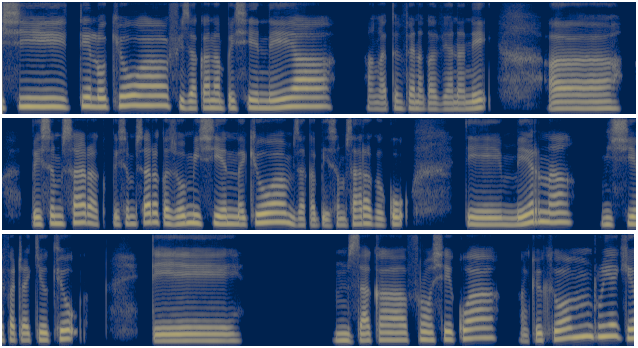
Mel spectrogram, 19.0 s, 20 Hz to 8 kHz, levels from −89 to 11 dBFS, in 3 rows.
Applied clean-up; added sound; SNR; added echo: none; none; none; none.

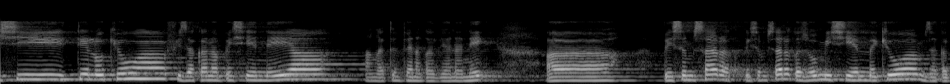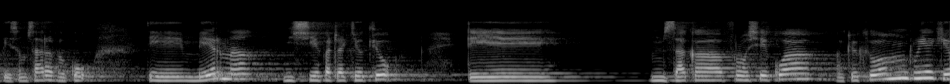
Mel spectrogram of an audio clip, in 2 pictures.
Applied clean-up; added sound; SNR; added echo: none; none; none; reverberation time 1.4 s.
